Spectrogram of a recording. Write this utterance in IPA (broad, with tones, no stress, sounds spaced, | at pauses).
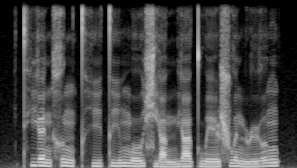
t̪ʰ j ɛ˥˧ n x ɤ˥˩ ŋ t̪ʰ i˧˥ t̪ i˧˥ m o˧˥ ʊ̯ ɕ j ä˨˩ n̪ j ä˧˥ t̪ w e˧˥ ɪ̯ ʂ w ə˥˩ n ɻ ɻ̩˧˥ ɤ˥ ŋ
